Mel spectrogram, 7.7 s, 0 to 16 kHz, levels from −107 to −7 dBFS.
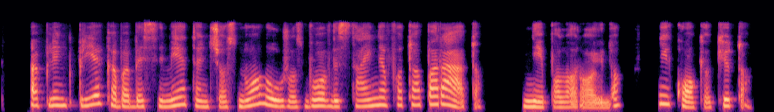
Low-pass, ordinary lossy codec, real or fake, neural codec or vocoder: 7.2 kHz; Opus, 64 kbps; real; none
